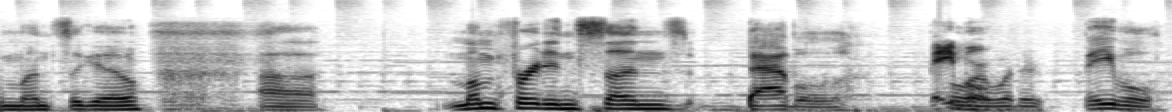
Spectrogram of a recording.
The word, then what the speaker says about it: Babel: It's Babel. Babel. Babel. They say Babel on the first song, so that was appropriate. Yeah, I just attributed that to their weird Britishness. But apparently it's the actual pronunciation.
